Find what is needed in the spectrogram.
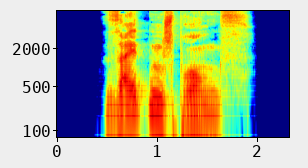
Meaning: genitive singular of Seitensprung
- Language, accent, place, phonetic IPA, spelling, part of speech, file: German, Germany, Berlin, [ˈzaɪ̯tn̩ˌʃpʁʊŋs], Seitensprungs, noun, De-Seitensprungs.ogg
